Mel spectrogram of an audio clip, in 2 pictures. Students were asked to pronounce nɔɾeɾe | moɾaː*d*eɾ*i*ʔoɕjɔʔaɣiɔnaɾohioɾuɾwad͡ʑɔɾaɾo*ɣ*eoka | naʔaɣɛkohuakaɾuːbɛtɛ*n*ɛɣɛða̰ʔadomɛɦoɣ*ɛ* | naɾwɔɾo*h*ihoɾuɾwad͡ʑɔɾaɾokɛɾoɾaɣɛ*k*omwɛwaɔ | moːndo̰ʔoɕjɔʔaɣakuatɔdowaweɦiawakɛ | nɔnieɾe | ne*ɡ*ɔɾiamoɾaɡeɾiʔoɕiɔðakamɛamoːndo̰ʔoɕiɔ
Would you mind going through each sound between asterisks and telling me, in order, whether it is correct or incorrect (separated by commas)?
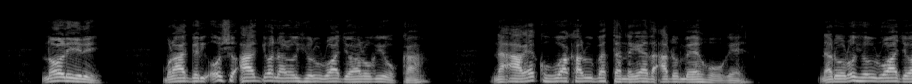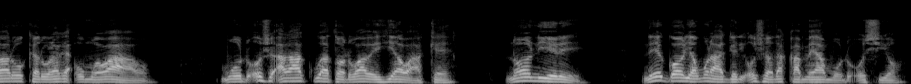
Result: incorrect, correct, correct, correct, correct, correct, incorrect, correct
